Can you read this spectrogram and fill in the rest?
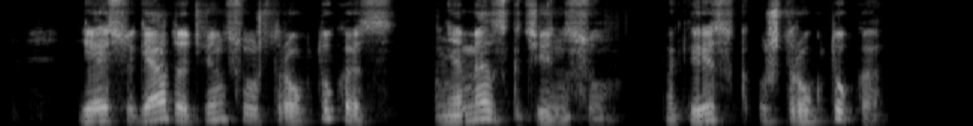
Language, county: Lithuanian, Alytus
